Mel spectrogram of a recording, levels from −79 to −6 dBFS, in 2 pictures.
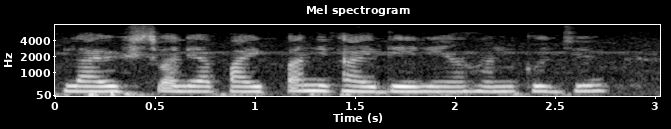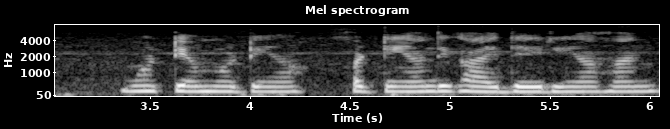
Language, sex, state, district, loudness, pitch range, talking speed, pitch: Punjabi, female, Punjab, Fazilka, -17 LUFS, 205-220 Hz, 150 wpm, 210 Hz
